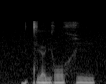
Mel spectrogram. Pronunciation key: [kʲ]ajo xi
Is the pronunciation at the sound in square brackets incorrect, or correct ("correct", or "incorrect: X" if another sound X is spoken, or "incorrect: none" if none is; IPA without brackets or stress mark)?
incorrect: tʲ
